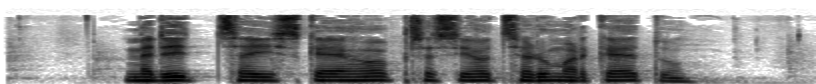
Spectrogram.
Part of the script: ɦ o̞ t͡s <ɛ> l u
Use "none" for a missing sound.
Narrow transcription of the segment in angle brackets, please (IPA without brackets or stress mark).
ɛ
